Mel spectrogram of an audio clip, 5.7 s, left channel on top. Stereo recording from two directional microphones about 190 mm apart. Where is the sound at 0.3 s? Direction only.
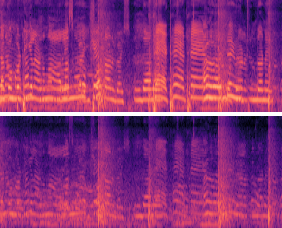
50° left (ahead or behind).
